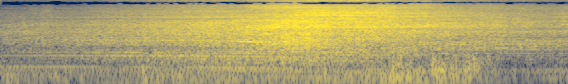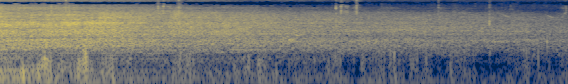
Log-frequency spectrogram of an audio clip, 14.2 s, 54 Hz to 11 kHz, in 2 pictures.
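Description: Class 37 and Class 68 diesel locomotives running light together, passing by: the engine noise swells to its loudest about four to five seconds in, then fades steadily as they move away.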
